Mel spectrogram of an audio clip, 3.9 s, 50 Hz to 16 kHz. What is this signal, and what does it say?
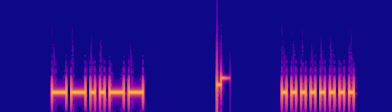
Morse code, heard as a keyed tone, about 25 wpm, 700 Hz. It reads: , <HH>
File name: Single Punctuation-Prosign - Rapid-Fire - 25wpm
